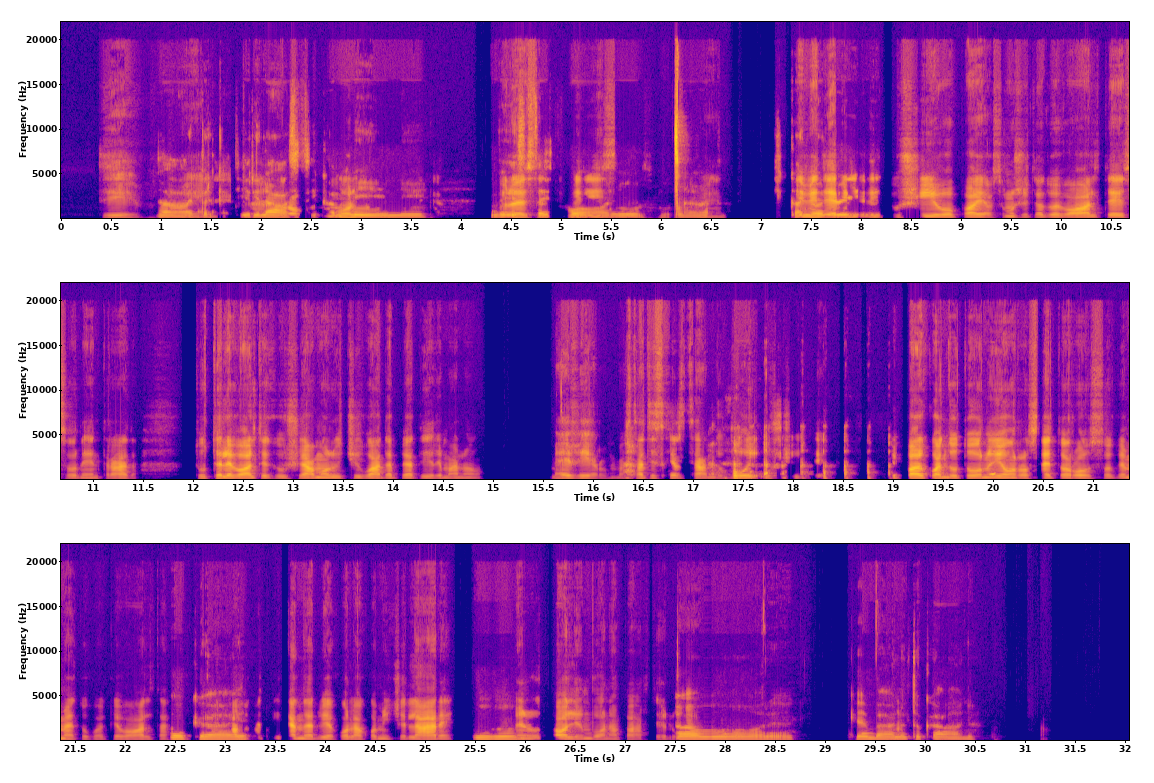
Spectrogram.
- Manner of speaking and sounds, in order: static; distorted speech; "cioè" said as "ceh"; tsk; tapping; chuckle; other background noise; unintelligible speech
- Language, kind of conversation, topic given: Italian, unstructured, In che modo le pause regolari possono aumentare la nostra produttività?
